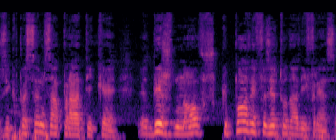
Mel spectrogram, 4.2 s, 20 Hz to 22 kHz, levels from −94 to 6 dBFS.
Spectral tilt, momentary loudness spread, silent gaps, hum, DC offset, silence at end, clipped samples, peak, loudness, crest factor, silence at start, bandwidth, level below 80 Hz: -5.5 dB/octave; 14 LU; none; none; under 0.1%; 0 s; under 0.1%; -10 dBFS; -31 LUFS; 20 dB; 0 s; 15.5 kHz; -54 dBFS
